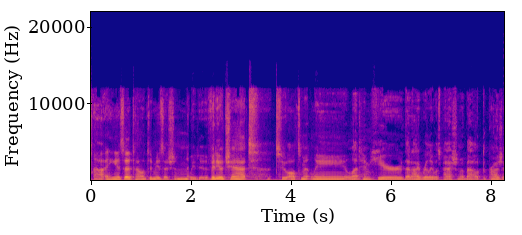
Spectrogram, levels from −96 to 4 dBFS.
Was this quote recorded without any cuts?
no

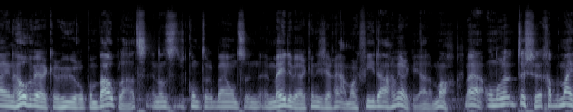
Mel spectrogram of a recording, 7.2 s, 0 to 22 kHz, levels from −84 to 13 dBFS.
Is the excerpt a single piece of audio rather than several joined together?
yes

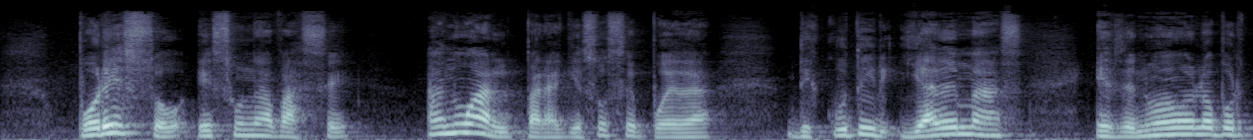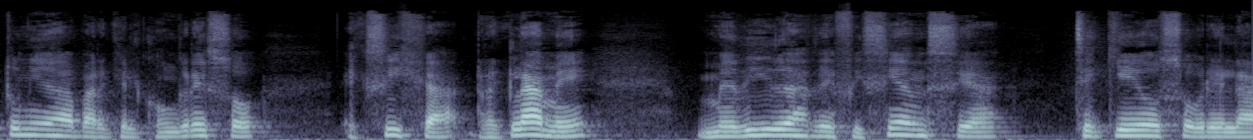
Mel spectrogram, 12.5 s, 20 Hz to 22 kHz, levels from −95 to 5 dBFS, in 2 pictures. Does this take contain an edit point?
no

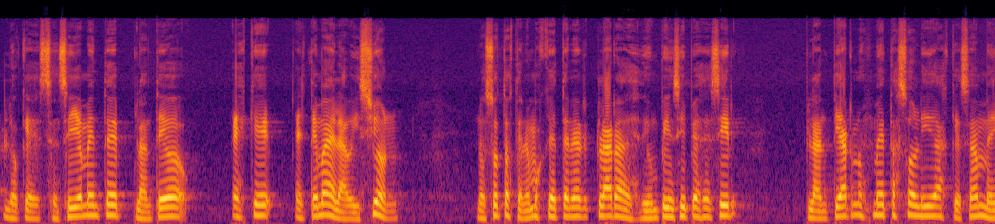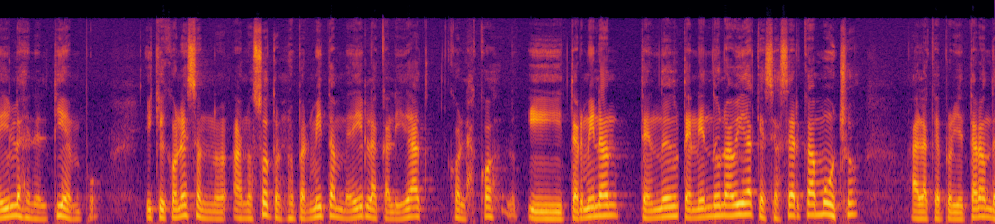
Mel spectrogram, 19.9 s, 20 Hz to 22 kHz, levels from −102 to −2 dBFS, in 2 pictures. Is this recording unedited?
no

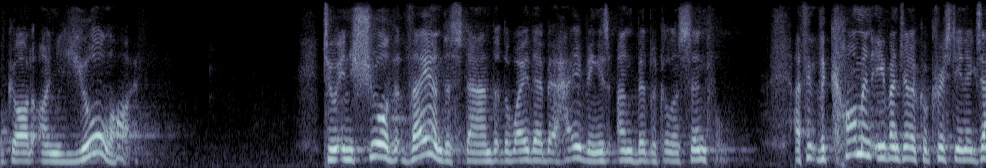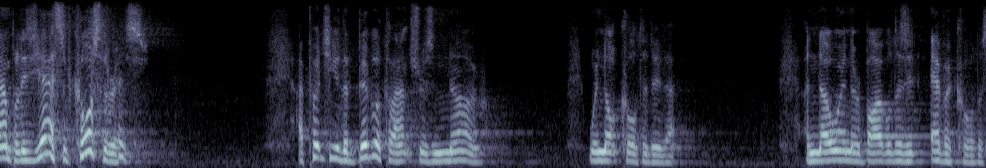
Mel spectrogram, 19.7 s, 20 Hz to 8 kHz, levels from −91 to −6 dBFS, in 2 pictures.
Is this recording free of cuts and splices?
yes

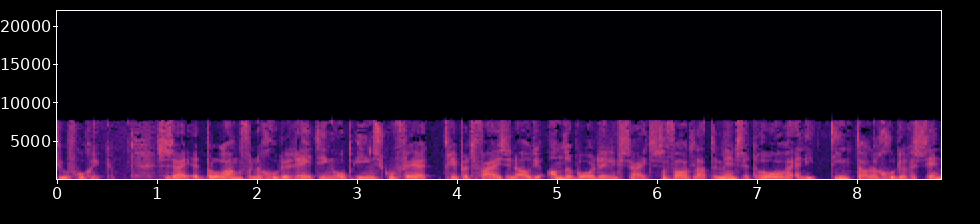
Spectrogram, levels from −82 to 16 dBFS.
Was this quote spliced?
no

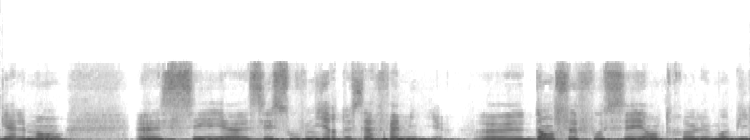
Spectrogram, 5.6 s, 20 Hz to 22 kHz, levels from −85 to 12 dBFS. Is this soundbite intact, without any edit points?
no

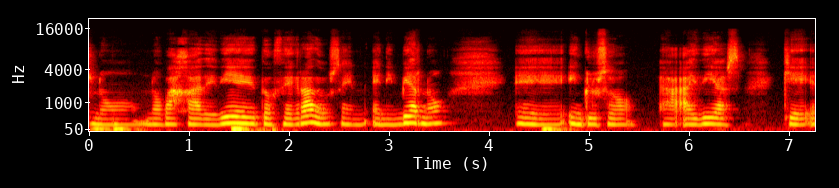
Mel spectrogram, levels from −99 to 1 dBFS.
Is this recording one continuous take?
yes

